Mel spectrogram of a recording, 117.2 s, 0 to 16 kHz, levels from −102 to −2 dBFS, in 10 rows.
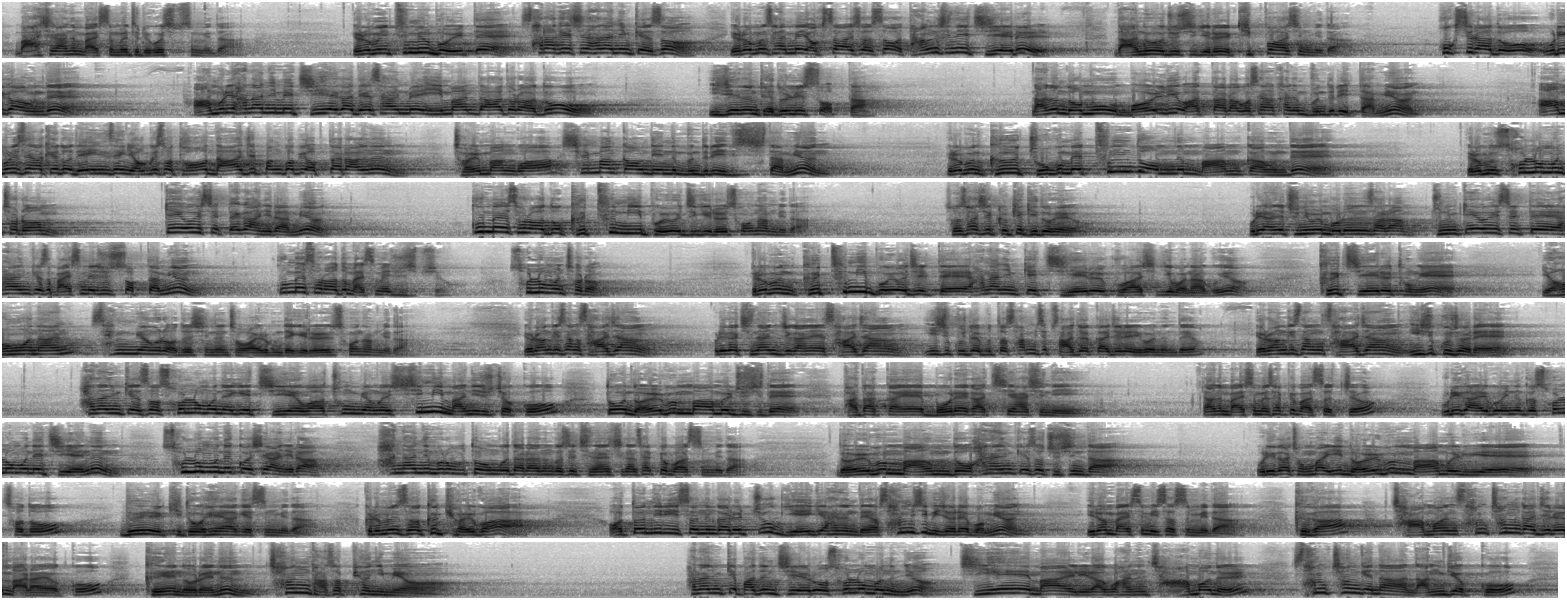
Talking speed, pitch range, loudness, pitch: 300 characters per minute, 165-230 Hz, -11 LUFS, 195 Hz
